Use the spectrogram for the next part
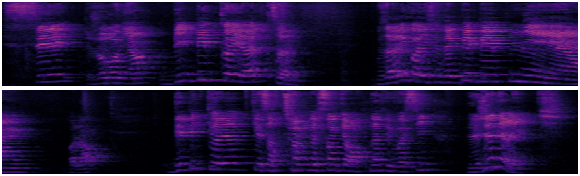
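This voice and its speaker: A presenter casually hosting a countdown video, chatty and halting, with self-corrections. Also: medium pitch, lively intonation, bright, forceful tone, slight background noise. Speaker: host of a countdown video channel. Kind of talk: casual presenting of a ranking list to camera. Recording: echoey room, distant mic.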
